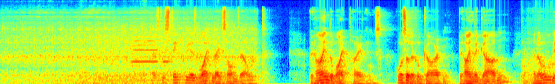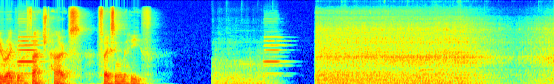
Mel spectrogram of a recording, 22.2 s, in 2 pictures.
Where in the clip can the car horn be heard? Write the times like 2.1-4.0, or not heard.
1.6-3.4, 10.4-11.9, 15.3-16.7.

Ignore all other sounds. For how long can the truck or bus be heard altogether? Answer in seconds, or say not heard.
10 s.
